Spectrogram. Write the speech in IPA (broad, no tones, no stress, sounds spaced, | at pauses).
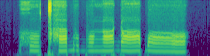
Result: x oː ǀʰ a b o b ɔː ŋ ɑː ɠ ɑː ɓ ɔː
